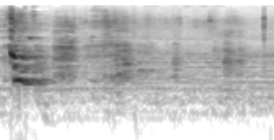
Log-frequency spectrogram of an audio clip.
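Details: One abrupt bark from Oscar, a dog being put through tricks with puppies, followed by softer trailing sounds and indistinct household noise over the next two seconds.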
